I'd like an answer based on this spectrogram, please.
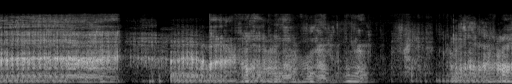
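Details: Eating squash, the pug Milo gives a loud, rasping growl for about a second, a second short growl, then softer, uneven grumbling and chewing noises.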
